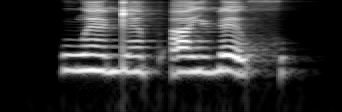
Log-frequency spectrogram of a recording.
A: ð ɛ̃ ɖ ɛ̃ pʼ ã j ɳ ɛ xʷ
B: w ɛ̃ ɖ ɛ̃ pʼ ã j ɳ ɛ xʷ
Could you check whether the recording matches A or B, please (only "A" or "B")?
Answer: B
